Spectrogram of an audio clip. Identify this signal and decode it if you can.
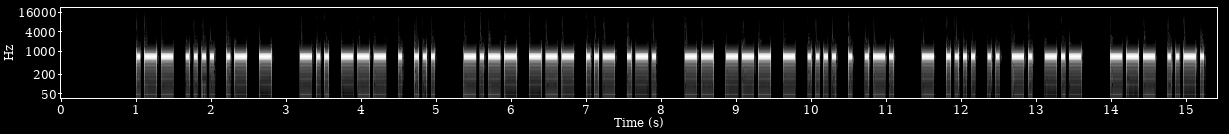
Morse code, heard as a keyed tone, about 22 wpm, 700 Hz. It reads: WHAT DOES YOUR MOTHER THINK OF
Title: Sentences from Top 1000 Words - Review Part 5 - 22wpm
